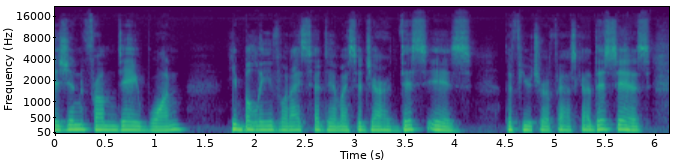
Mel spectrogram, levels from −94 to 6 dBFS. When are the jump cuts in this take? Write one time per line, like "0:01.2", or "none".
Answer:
none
